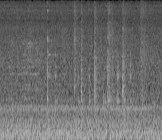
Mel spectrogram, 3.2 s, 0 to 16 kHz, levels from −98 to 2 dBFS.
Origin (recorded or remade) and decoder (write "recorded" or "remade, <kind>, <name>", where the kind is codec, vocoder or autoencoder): remade, vocoder, BigVGAN v2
